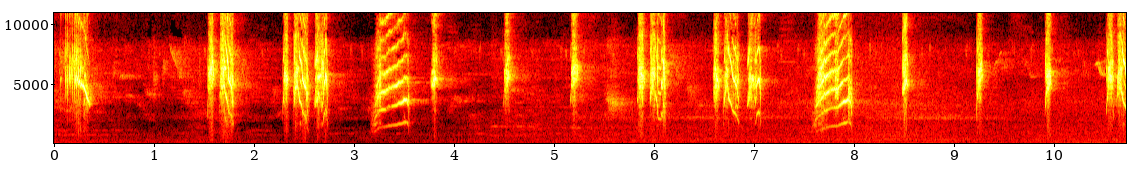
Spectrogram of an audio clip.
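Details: Long-tailed shrike, female calling the male: sharp harsh notes in quick pairs and triplets, broken twice by a rising, rattling trill, over several seconds.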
